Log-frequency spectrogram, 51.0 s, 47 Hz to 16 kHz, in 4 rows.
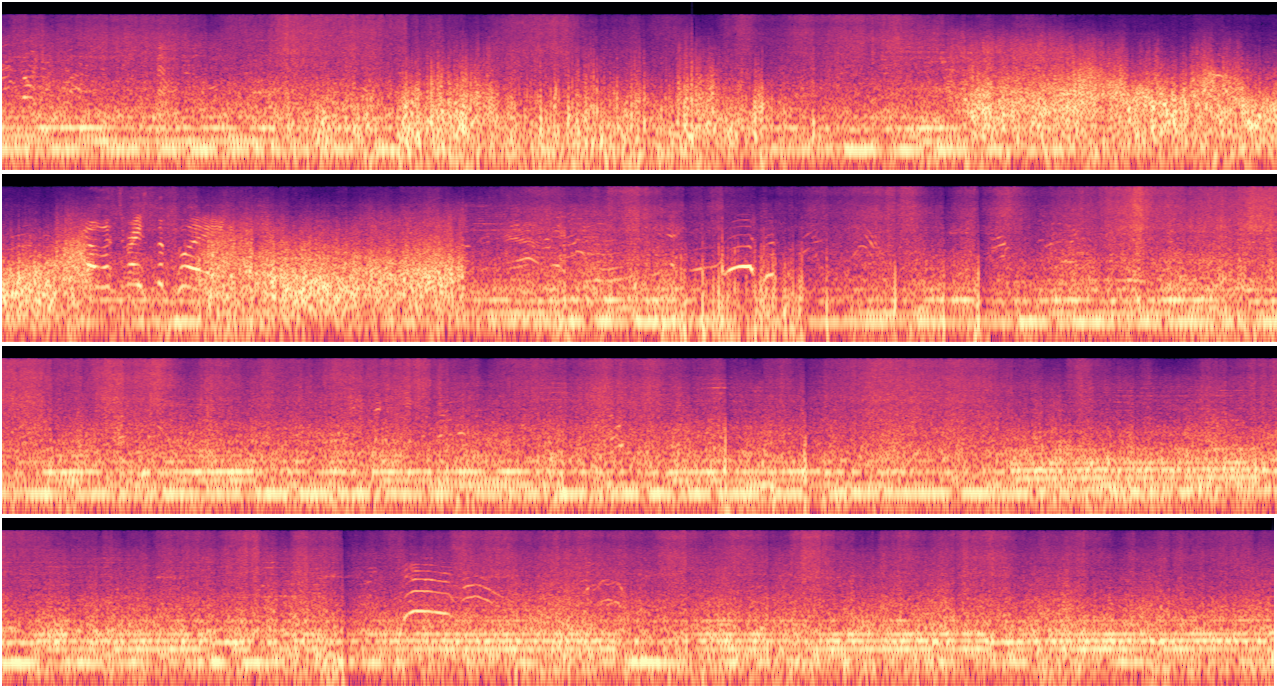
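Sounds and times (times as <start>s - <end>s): motorboat engine running: 0.0s - 50.9s
water rushing past hull: 0.0s - 50.9s
wind buffeting microphone: 0.0s - 50.9s.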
